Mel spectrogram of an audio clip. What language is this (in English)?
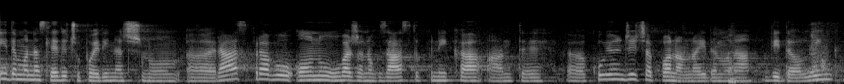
Croatian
